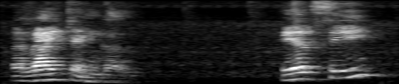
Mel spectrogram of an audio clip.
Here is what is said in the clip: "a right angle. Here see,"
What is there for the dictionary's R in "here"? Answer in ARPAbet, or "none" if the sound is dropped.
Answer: L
